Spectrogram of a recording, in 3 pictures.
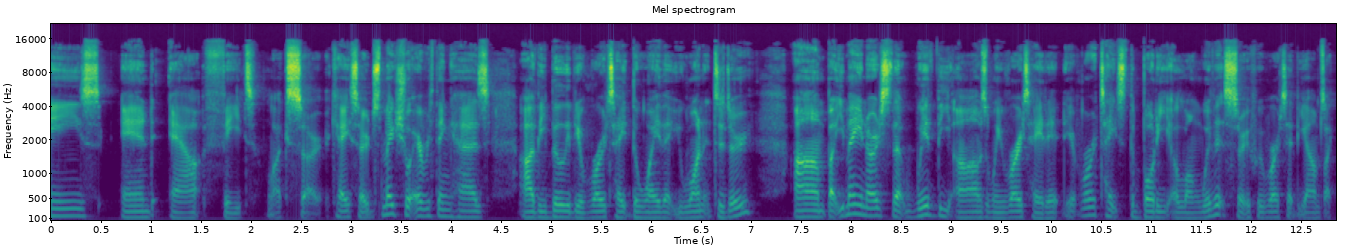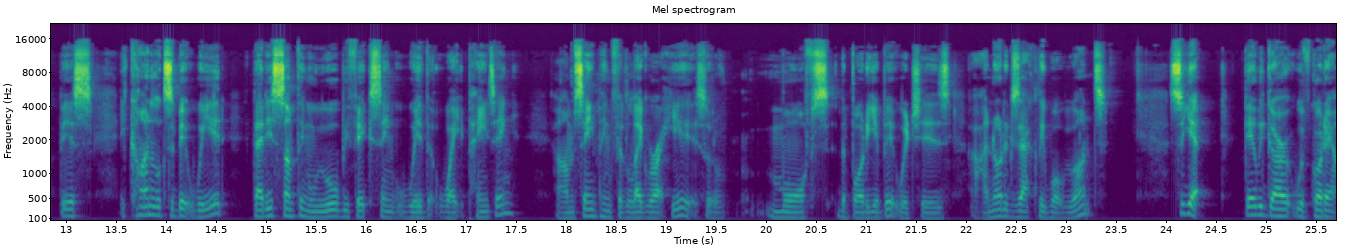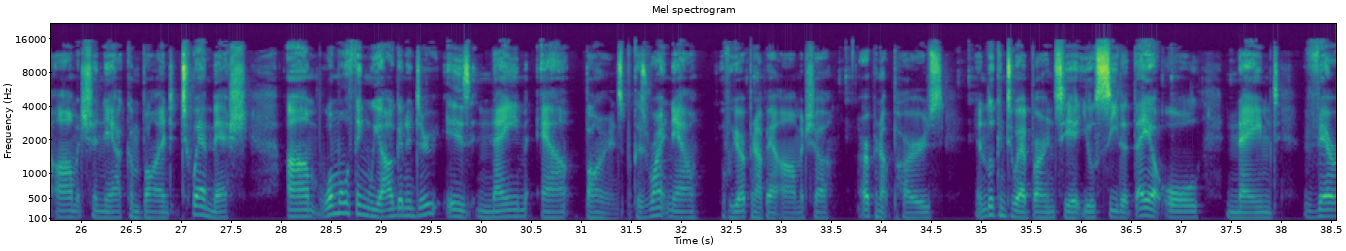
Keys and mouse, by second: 0.2 right click, 0.9 click, 1.3 r, 2.5 right click, 3.6 r, 5.3 right click, 5.8 click, 6.2 r, 6.7 right click, 7.9 click, 9.0 r, 10.5 right click, 11.7 r, 17.1 right click, 17.8 click, 18.2 r, 23.2 right click, 23.8-25.0 middle drag, 28.1 middle click, 33.5 click, 34.6 click, 35.1 click, 37.5 click.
